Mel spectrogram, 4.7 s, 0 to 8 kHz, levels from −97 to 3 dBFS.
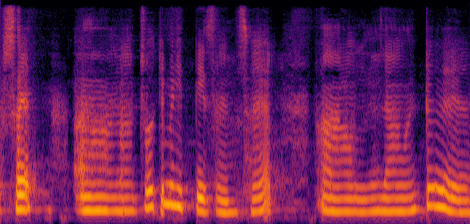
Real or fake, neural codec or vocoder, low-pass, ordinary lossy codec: fake; codec, 16 kHz in and 24 kHz out, 0.6 kbps, FireRedTTS-2 codec; 7.2 kHz; none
